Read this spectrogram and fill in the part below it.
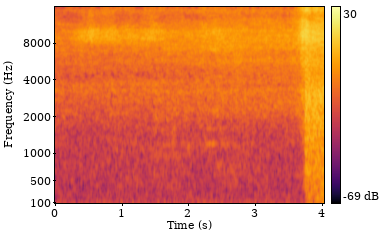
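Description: Steam hisses steadily from dal cooking on a stove, a constant close rushing hiss that swells louder in a burst near the end, no talk.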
